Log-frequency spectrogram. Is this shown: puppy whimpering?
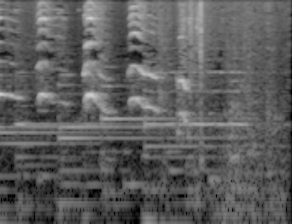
yes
